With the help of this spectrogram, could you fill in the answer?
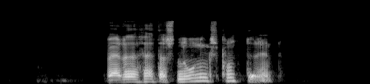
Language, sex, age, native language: Icelandic, male, 50-59, Icelandic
